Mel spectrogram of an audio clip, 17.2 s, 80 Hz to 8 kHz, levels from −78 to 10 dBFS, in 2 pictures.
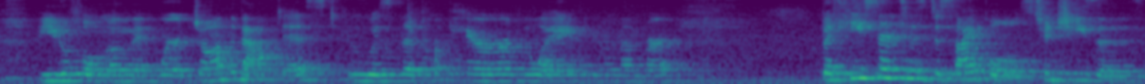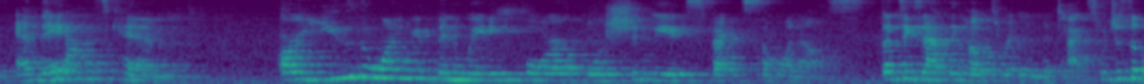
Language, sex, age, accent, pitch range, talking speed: English, female, 30-49, American, 200-245 Hz, 180 wpm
